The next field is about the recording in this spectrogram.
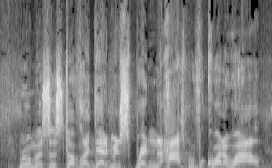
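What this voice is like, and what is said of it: Reading in a put-on accent. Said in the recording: “It's weird that you're still doing the accent ... I'm doing an accent thing because it is serious”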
